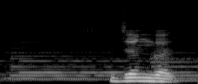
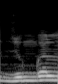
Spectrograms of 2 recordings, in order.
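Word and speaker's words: jungle: हम स्लेप ठीक है द जंगल इसे जुंगल नहीं पढ़ना है जंगल पढ़ना है ठीक य का उच्चारण जो है यहां पर अ हो रहा है ठीक है तो वन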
